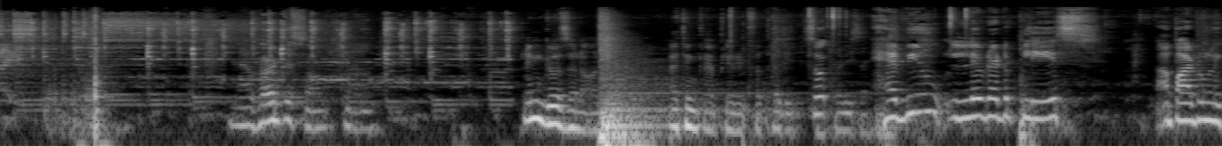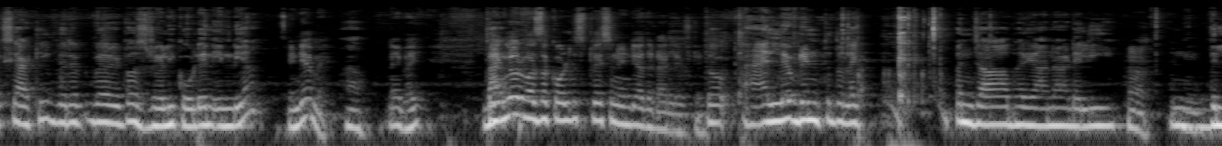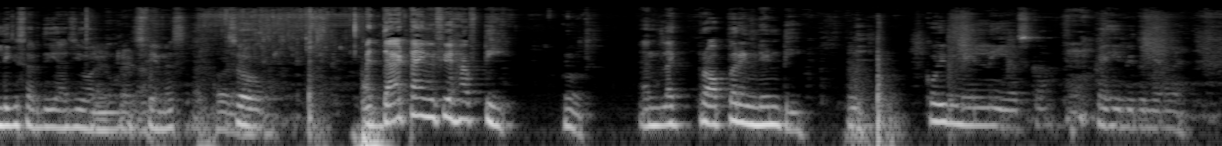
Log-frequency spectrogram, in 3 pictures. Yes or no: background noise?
yes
